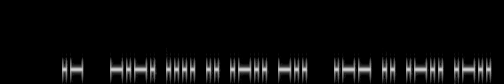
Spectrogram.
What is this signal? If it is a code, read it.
Morse code, heard as a keyed tone, about 32 wpm, 700 Hz. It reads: A CHILD WILL
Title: Sentences from Top 1000 Words - Review Part 6 - 30wpm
